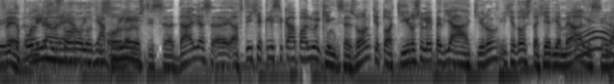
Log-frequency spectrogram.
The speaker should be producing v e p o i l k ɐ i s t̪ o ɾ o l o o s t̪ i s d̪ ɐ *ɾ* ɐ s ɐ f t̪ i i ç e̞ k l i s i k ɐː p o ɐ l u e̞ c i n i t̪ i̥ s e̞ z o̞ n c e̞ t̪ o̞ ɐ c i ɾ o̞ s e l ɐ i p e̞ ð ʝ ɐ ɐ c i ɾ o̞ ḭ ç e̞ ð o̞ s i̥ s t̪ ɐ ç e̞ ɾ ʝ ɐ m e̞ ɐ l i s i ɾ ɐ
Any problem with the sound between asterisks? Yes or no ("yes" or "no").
yes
